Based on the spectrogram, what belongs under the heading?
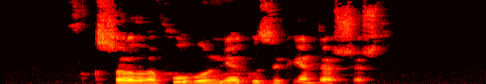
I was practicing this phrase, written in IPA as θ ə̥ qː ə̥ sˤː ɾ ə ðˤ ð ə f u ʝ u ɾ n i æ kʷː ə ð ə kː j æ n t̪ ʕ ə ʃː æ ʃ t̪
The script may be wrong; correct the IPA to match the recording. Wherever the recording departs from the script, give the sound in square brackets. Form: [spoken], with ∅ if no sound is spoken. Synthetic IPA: θ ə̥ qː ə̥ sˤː ɾ ə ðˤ [ʁ] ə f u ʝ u ɾ n i æ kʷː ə [z] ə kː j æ n t̪ ʕ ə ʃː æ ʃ t̪

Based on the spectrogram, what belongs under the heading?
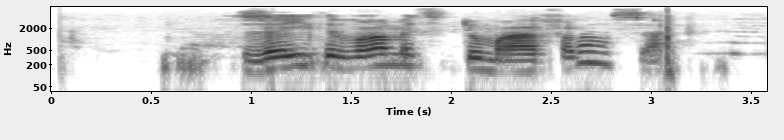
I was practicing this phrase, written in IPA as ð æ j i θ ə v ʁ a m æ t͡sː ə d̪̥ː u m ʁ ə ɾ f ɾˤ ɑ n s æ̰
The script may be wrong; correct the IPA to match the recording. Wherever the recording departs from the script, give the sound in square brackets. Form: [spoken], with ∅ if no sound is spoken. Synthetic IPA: [z] æ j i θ ə v ʁ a m æ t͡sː ə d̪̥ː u m ʁ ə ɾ f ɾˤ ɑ n s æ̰

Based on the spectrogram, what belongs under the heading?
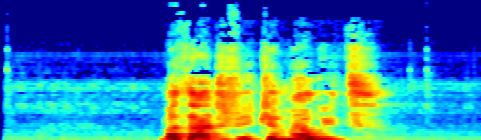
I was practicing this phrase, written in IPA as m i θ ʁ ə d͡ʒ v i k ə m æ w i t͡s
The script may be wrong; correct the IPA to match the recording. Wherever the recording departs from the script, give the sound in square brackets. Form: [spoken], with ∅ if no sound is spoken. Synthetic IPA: m [æ] θ [ʕ] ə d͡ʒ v i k ə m æ w i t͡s

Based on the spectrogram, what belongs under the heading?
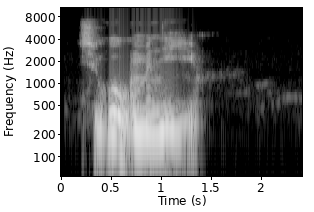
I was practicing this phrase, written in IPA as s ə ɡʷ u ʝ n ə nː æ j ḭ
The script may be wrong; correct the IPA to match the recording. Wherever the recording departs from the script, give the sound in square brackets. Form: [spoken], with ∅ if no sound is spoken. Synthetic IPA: s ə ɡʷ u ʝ [m] ə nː [i] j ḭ

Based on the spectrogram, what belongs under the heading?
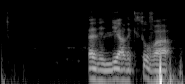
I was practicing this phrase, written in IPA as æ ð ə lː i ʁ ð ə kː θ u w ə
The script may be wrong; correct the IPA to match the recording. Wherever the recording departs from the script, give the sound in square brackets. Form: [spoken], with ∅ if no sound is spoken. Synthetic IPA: æ ð ə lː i ʁ ð ə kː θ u [v] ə

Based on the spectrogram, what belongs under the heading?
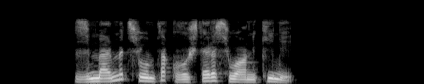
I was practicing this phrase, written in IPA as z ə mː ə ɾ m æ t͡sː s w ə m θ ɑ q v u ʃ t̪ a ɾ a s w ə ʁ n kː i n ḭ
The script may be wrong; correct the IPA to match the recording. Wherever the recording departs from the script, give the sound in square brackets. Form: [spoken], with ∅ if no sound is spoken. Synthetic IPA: z ə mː ə ɾ m æ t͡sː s w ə m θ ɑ q v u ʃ t̪ a ɾ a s w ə ʁ n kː i n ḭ

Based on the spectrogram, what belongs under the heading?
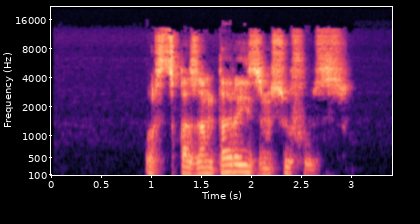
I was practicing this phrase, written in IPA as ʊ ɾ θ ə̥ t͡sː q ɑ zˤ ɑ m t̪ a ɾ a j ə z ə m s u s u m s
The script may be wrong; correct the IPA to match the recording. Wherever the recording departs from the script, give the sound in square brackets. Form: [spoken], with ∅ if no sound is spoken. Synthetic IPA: ʊ ɾ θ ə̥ t͡sː q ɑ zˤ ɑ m t̪ a ɾ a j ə z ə m s u [f] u [∅] s

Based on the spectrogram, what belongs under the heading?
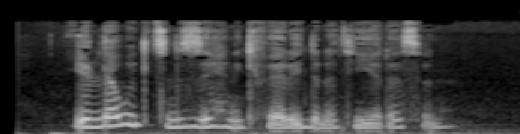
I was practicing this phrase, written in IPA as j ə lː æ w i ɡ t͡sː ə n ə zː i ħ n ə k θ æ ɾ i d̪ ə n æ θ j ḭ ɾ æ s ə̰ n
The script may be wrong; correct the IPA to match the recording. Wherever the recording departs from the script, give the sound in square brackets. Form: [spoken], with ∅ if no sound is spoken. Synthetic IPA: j ə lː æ w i ɡ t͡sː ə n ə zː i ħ n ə k [f] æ ɾ i d̪ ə n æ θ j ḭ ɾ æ s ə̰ n

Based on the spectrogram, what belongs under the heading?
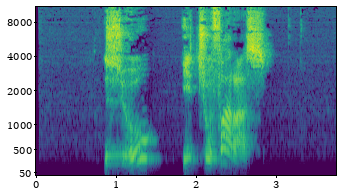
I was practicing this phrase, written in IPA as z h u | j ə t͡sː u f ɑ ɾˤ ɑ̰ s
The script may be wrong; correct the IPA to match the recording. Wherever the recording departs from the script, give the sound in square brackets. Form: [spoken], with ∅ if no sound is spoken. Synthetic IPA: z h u | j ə t͡sː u f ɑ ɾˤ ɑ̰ s

